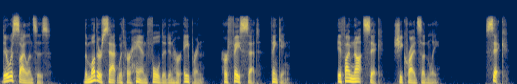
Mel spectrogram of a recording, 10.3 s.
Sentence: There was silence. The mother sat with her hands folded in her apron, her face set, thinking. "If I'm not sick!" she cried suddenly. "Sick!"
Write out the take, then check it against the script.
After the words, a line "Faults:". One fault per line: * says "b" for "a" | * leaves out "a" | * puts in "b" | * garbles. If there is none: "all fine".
There was silences. The mother sat with her hand folded in her apron, her face set, thinking. "If I'm not sick!" she cried suddenly. "Sick!"
Faults:
* says "silences" for "silence"
* says "hand" for "hands"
